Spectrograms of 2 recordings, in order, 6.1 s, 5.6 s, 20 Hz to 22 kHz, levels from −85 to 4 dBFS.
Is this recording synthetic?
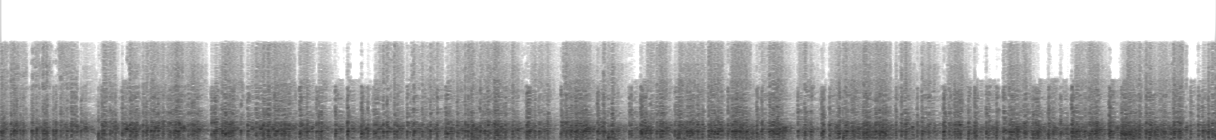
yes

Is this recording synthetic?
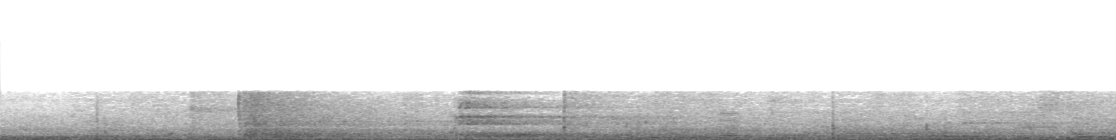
no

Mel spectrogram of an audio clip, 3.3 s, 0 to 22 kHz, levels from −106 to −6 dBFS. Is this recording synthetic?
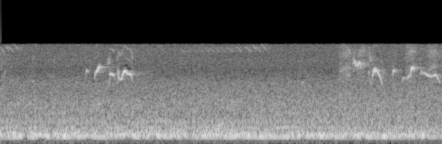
no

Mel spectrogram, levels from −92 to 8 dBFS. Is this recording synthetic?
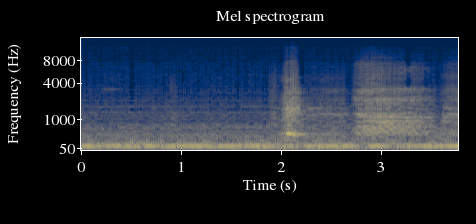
yes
